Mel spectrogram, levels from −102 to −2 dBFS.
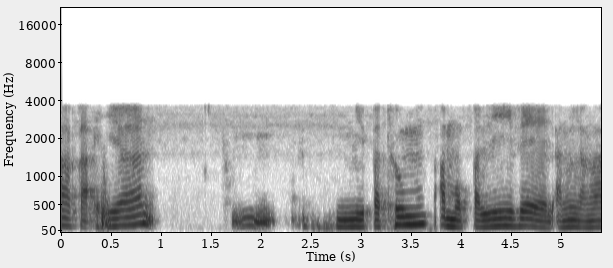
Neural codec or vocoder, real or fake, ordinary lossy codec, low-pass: codec, 16 kHz, 8 kbps, FreqCodec, smaller model; fake; none; 3.6 kHz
